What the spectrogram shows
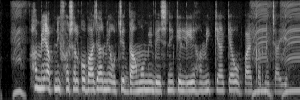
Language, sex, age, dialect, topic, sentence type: Hindi, female, 41-45, Garhwali, agriculture, question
